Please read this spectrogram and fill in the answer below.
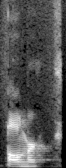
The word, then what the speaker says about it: Baltimore: Baltimore, as we call it. – Is that... How do I say it? – Balmer. – Balmer.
